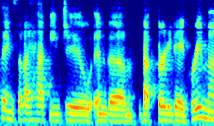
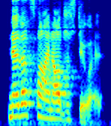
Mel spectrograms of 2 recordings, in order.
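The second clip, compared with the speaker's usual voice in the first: mean, not nice at all, pitched-up retort; 6 semitones higher than usual. A mother retells answering her son who asked to do it later, retelling saying it mean. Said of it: "and I said it mean".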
